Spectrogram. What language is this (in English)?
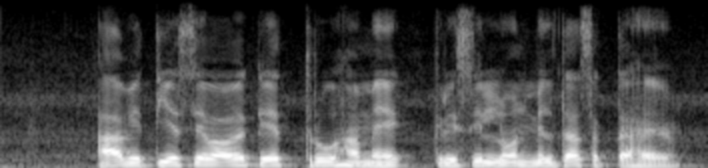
Magahi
